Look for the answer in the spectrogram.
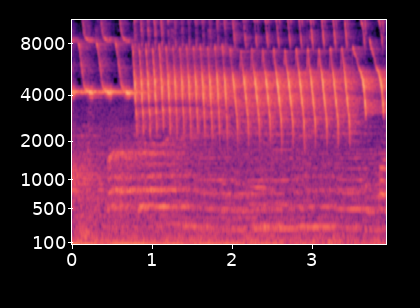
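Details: Gacor canary masteran song for training pet canaries: one high whistled note, then a fast rhythmic trill of about twenty sharp downward-sweeping chirps, steady and bright.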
